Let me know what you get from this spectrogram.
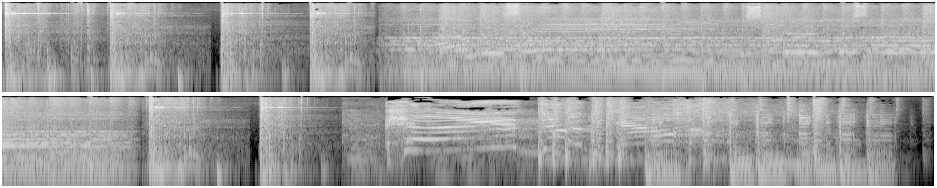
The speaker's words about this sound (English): And once again, that's the sound of rock cracking.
